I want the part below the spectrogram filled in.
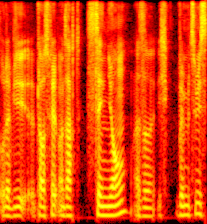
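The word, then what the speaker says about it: Sessegnon: Minute macht dann Cessignon das, oder wie Klaus Feldmann sagt, Cessignon, also ich bin mir ziemlich sicher, dass die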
